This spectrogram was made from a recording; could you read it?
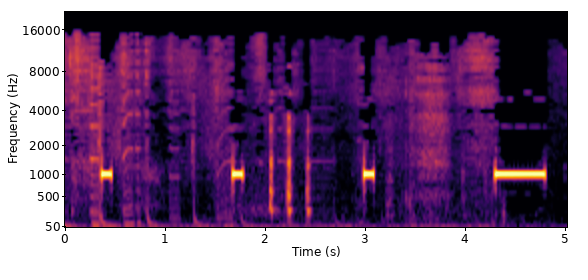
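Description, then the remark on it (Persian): A time-signal beep sequence played before the news: three short, evenly spaced mid-pitched pips, then one longer tone of the same pitch, with faint clicks and clatter in the gaps. “برو بوق آخره بزن، بگو بچا بیان خبر بخونن.”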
